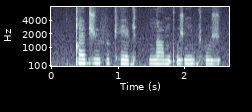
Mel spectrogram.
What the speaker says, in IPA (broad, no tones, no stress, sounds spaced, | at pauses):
ǃ æ ɖ ʒ ʉ f ʉ ʈʰ e ɖ | n ɑ m kʷʼ œ ʒ ŋ͡m ʉ ɖ h u ʒ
